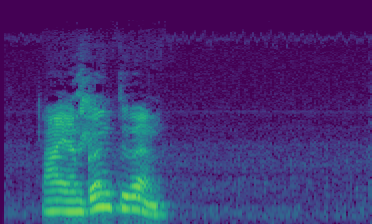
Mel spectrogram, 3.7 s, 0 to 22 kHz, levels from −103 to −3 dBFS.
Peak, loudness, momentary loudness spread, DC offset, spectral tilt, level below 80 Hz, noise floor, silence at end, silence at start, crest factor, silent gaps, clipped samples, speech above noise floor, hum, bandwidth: -14 dBFS; -28 LUFS; 10 LU; under 0.1%; -7 dB/octave; -68 dBFS; -69 dBFS; 2.1 s; 0.4 s; 18 dB; none; under 0.1%; 42 dB; none; 8.8 kHz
